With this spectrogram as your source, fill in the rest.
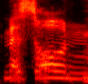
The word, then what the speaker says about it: Masson: Like, yeah, you got to say it like it's French. Come on. Masson.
